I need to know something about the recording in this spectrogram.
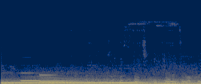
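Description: On-board stop announcement system of an Istanbul İETT city bus: a two-note descending chime, then a recorded voice starting the next-stop announcement, over the steady low rumble of the bus.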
